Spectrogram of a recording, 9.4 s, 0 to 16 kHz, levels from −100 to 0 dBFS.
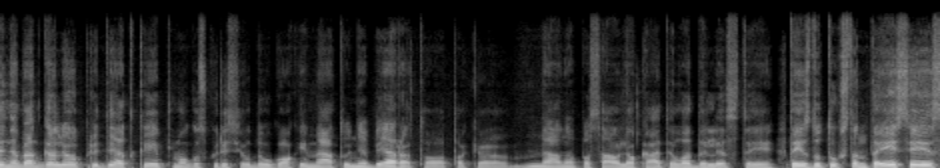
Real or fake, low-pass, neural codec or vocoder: fake; 14.4 kHz; autoencoder, 48 kHz, 128 numbers a frame, DAC-VAE, trained on Japanese speech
